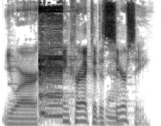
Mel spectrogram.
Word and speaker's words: Circe: C-I-R-C-S? – C-E? Lannister. – No, that probably is why I said it that way. Am I saying it wrong? C-I-R? – No, you did it right. – Circe. It's Circe.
